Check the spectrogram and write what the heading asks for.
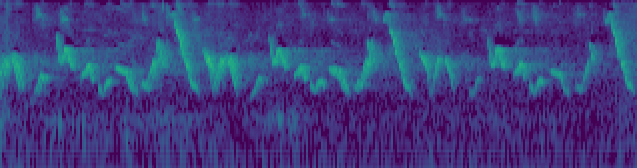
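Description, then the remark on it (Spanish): A dense chorus of birds sings and calls at once, quick overlapping chirps and whistled notes filling the air continuously, with no voices present. “Escucho, pero no veo cuáles son los animalitos que, lo, que hacen ese canto.”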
